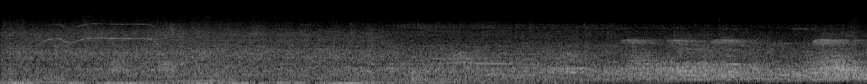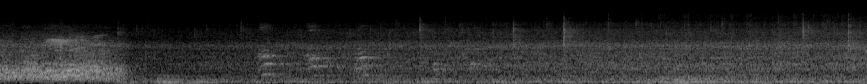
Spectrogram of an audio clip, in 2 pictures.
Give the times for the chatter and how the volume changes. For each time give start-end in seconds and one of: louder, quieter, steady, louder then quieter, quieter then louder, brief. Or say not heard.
0.0-9.9 louder.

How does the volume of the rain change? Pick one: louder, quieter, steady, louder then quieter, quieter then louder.
quieter then louder.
